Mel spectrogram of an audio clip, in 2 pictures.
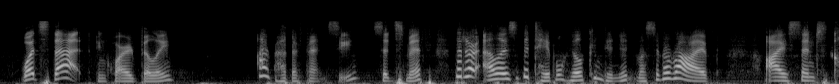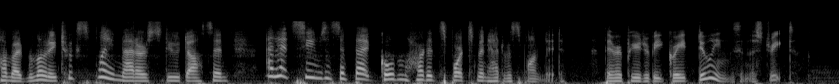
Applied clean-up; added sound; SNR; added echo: neural separator model SepFormer DNS4.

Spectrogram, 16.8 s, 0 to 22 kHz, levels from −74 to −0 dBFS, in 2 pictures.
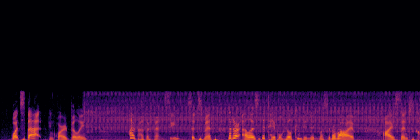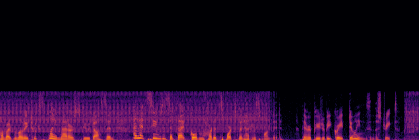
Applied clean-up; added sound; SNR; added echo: none; Domestic sounds, home sounds; 14 dB; none.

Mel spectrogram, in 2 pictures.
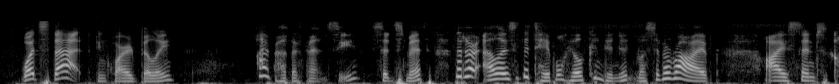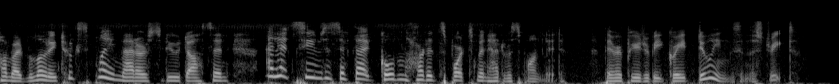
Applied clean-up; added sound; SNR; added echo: neural mask model Resemble Enhance denoiser.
